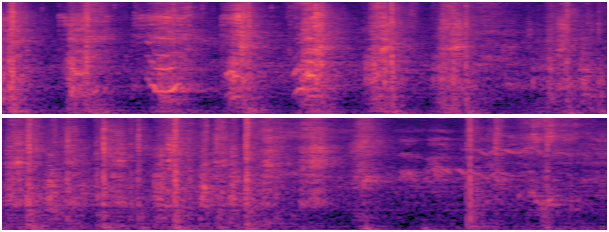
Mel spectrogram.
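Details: Yorkshire Terrier in heat panting indoors: quick breathy bursts, about two to three per second, fairly regular, with a faint human voice in the background.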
